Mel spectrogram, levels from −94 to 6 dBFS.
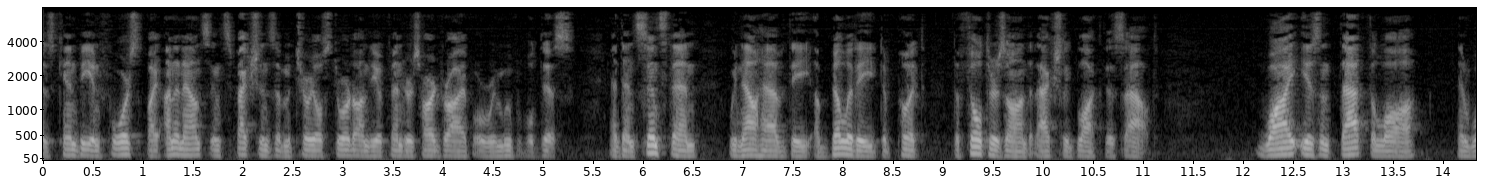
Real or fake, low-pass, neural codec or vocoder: real; 7.2 kHz; none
